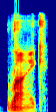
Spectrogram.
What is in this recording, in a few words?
"Reich", British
